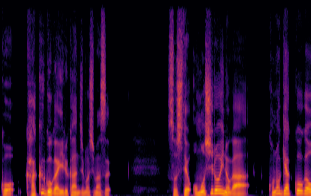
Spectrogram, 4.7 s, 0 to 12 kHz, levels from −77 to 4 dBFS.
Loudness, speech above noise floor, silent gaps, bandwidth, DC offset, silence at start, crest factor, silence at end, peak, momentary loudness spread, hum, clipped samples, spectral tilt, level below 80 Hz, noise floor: -19 LUFS; 41 dB; none; 12 kHz; under 0.1%; 0 s; 16 dB; 0 s; -2 dBFS; 13 LU; none; under 0.1%; -5.5 dB/octave; -48 dBFS; -59 dBFS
